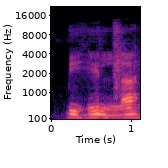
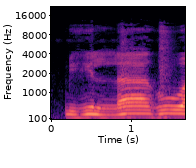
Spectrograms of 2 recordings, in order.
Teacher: Bihillah lafzul jalal dibaca tipis bihillah didhalil kasrah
